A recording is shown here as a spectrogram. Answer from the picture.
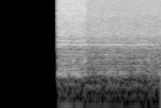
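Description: Silence, then a steady rushing spray that starts suddenly less than a second in: a shower running.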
